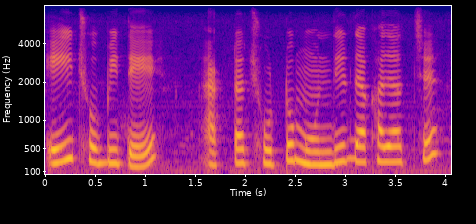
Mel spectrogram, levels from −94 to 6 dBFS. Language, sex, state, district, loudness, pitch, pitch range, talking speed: Bengali, female, Odisha, Khordha, -16 LUFS, 255 Hz, 235-280 Hz, 105 wpm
